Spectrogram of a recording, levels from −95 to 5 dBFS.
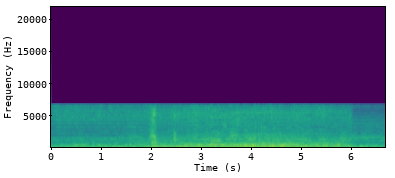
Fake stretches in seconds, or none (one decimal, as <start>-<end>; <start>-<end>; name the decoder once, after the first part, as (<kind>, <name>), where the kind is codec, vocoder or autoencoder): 0.0-6.7 (vocoder, HiFi-GAN)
